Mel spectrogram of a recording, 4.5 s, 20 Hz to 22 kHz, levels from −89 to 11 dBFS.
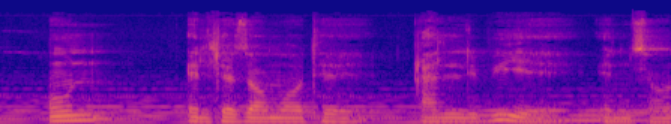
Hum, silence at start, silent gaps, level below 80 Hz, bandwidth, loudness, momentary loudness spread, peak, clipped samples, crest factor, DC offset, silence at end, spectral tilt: none; 0 s; none; -60 dBFS; 15 kHz; -32 LUFS; 11 LU; -12 dBFS; under 0.1%; 22 dB; under 0.1%; 0 s; -4.5 dB/octave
